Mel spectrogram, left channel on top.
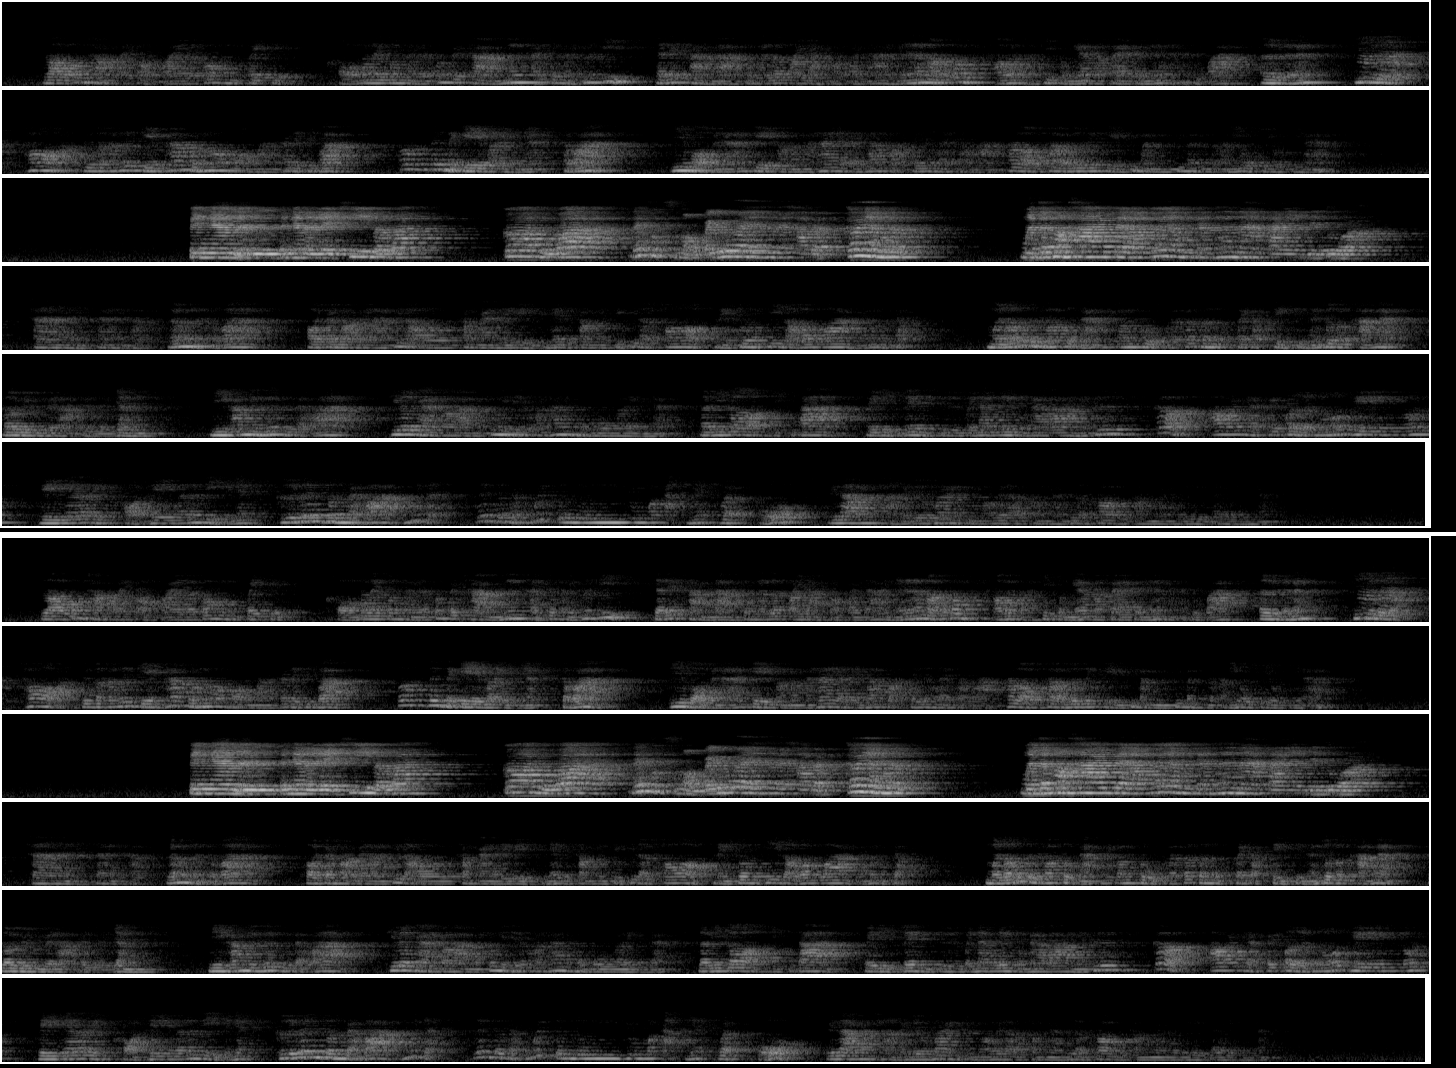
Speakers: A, on the right; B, on the right.
A: เราต้องทำอะไรต่อไปเราต้องไปเก็บของอะไรตรงไหนเราต้องไปผ่านเงื่อนไขตรงไหนเพื่อที่จะได้ผ่านด่านตรงนั้นแล้วไปด่านต่อไปได้อย่างเงี้ยดังนั้นเราก็ต้องเอาภาษาอังกฤษตรงเนี้ยมาแปลเป็นเนื้อหาถูกปะเออดังนั้นพี่ก็เลยแบบชอบอ่ะคือบางครั้งเล่นเกมถ้าคนข้างนอกมองมาก็จะคิดว่า
B: ค่ะ
A: เออเล่นแต่เกมอะไรอย่างเงี้ยแต่ว่าพี่บอกเลยนะเกมอะมันให้อะไรมากกว่าแค่เรื่องไร้สาระถ้าเราถ้าเราเลือกเล่นเกมที่มันที่มันแบบอันนี้โอเคโอเคนะ
B: เป็นงานอันเป็นงานอดิเรกที่แบบว่าก็ถือว่าได้ฝึกสมองไปด้วยใช่ไหมคะแบบก็ยังแบบเหมือนจะผ่อนคลายแต่เราก็ยังมีการพัฒนาไปในตัว
A: ใช่ใช่ครับแล้วมันเหมือนกับว่าพอจังหวะเวลาที่เราทำงานอดิเรกเนี่ยหรือทำในสิ่งที่เราชอบในช่วงที่เราว่างๆเนี่ยมันเหมือนกับเหมือนเรารู้สึกมีความสุขนะมีความสุขแล้วก็สนุกไปกับสิ่งสิ่งนั้นจนบางครั้งอ่ะเราลืมเวลาไปเลยอย่างมีครั้งหนึ่งก็คือแบบว่าที่เลิกงานประมาณแบบช่วงเย็นๆนะประมาณห้าโมงหกโมงอะไรอย่างเงี้ยแล้วพี่ก็หยิบกีตาร์ไปดีดเล่นคือไปนั่งเล่นตรงหน้าบ้านเงี้ยคือก็เอา iPad ไปเปิดโน้ตเพลงโน้ต เพลงเงี้ยแล้วไอ้คอร์ดเพลงแล้วก็ดีดไปเงี้ยคือเล่นจนแบบว่ามืดอ่ะเล่นจนแบบมืดจนยุงยุงมากัดเงี้ยแบบโอ้เวลามันผ่านไปเร็วมากจริงๆเนาะเวลาเราทำงานที่เราชอบหรือทำงานในเดเลกอะไรอย่างเงี้ย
